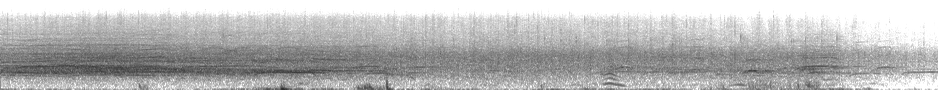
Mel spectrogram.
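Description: Audience applauding and cheering, loudest in the first few seconds and then slowly dying away.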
